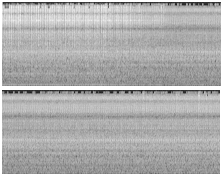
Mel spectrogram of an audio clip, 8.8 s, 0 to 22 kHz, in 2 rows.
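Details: Volvo V60 B4 mild hybrid petrol engine idling with a loose, uneven metallic rattle that remained after wastegate rod replacement; the turbo was later replaced under warranty and the noise disappeared.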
